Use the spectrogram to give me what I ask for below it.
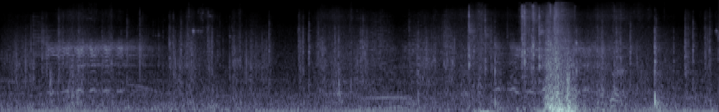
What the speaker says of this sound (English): Just sheep. Just a sheep.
